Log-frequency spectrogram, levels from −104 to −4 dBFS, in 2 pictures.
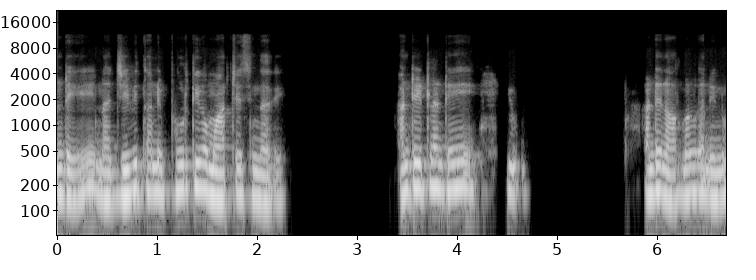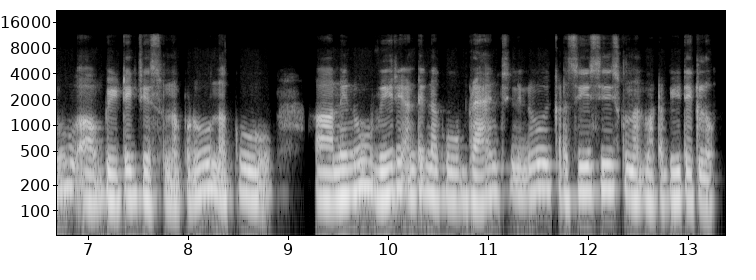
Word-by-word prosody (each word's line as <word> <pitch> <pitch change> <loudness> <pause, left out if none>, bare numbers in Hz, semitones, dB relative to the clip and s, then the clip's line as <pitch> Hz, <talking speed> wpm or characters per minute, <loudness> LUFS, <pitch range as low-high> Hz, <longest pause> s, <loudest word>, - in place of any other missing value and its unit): అంటే, 150 -2 +2 0.3
నా 140 - +2
జీవితాన్ని 165 +1 +2
పూర్తిగా 175 +1 +1
మార్చేసిందది. 140 -1 -2 1.2
అంటే 170 +3 +1
ఎట్లంటే, 175 -1 0 0.6
ఇవ్ 160 - -4 1.3
అంటే 155 +2 +3
నార్మల్‌గా 150 +4 -1
నేను 140 +1 +1 0.3
ఆహ్, 135 - 0
బీటెక్ 140 +2 +2
జేస్తున్నప్పుడు 140 +2 -1 0.2
నాకు 155 +1 -2 0.7
ఆహ్, 140 -1 +4
నేను 155 +3 +4 0.2
వేరే 160 +5 +4
అంటే, 150 - 0
నాకు 145 0 -1 0.2
బ్రాంచ్ 150 +4 -1
నేను 155 - -2
ఇక్కడ 165 -3 -6
సిఎస్‌ఈ 165 +2 +1
తీసుకున్నా 165 -4 +1
అనమాట 135 -2 -3
బీటెక్‌లో. 135 -3 0
150 Hz, 120 wpm, -24 LUFS, 140-165 Hz, 1.3 s, ఆహ్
